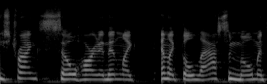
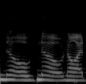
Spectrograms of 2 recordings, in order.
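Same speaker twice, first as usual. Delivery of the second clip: put-on panicked voice; 2 semitones lower than usual. Retelling a scene where Rex is freaking out: imitating Rex freaking out. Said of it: "he's, like, freaking out".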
